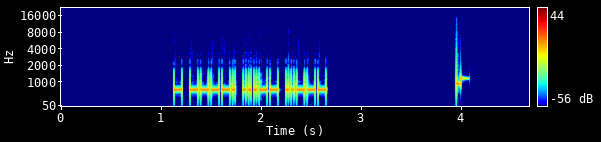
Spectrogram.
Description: Morse code, heard as a keyed tone, about 44 wpm, 700 Hz. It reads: T932
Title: Numbers - Contest Style - 4-Digit 45wpm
